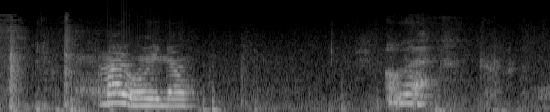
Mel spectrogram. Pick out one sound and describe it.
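A child talks excitedly close by.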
